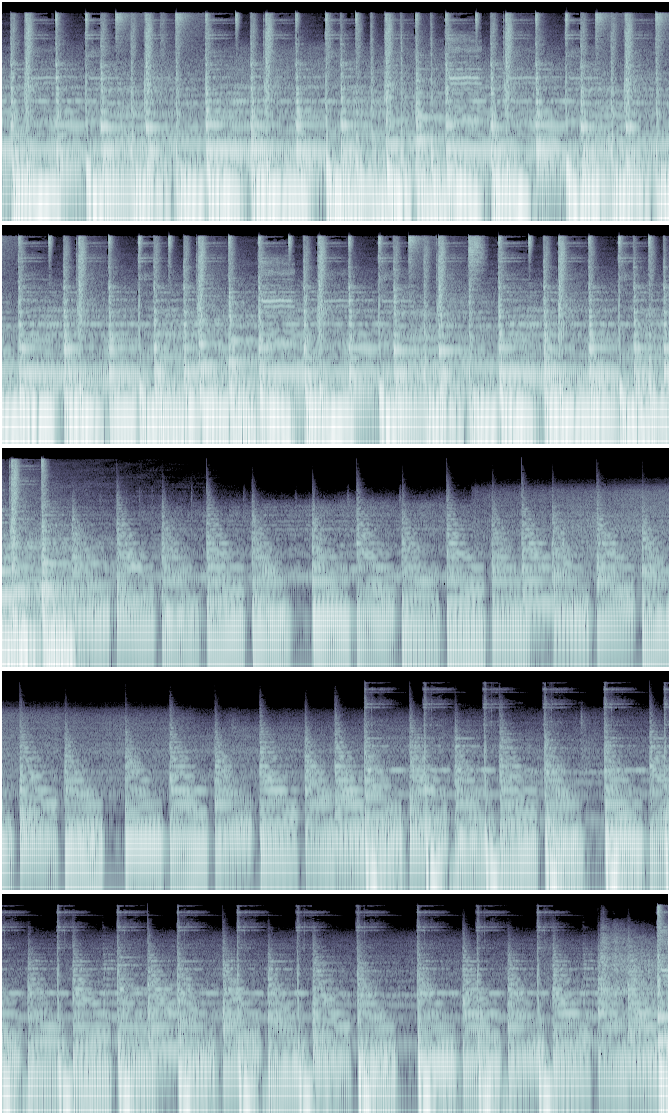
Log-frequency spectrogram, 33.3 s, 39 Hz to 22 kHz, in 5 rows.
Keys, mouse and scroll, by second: 4.9 double click, 6.3 m, 30.9 Return, 31.3 0.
